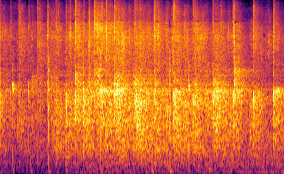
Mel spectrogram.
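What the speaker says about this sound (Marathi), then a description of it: "त्यांच्यासाठी आपल्या सर्वांनी एकदा जोरदार टाळ्या वाजवूया." A gathered audience at a cycling campaign ceremony applauds the cyclists with sustained, fairly loud clapping that swells and holds, individual sharp claps audible within the dense wash.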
